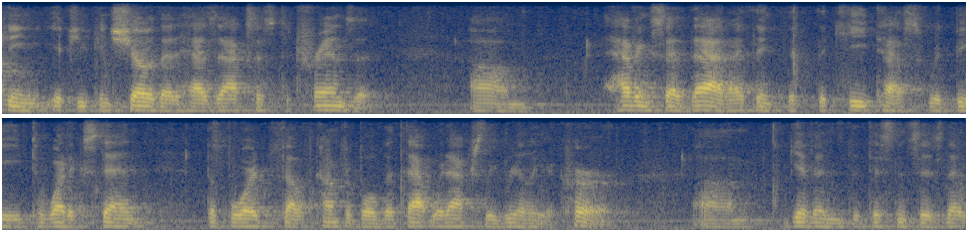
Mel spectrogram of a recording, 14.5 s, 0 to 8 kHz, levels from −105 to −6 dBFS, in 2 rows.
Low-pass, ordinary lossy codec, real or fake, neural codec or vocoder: 7.2 kHz; Opus, 24 kbps; real; none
